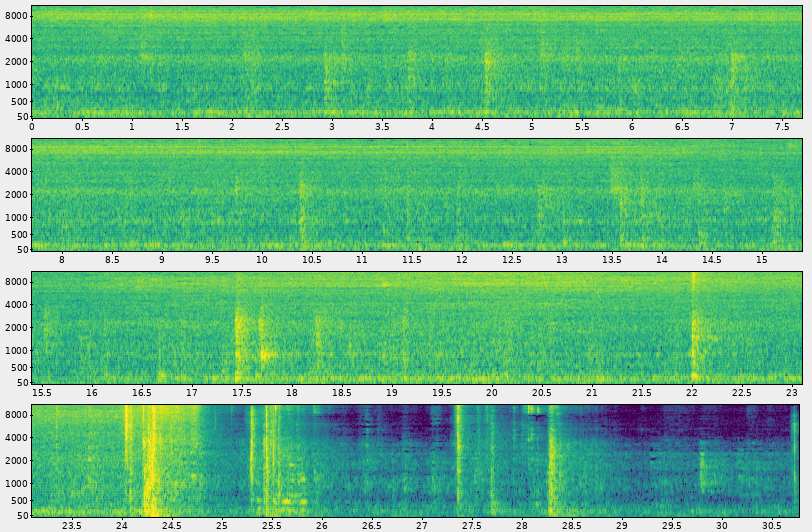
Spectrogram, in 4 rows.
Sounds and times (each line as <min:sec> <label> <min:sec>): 0:00.0 washing machines sound 0:30.7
